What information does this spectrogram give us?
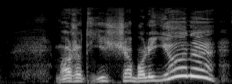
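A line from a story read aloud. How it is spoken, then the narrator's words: Squealing chef. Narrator (Russian): взвизгнул шеф-повар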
